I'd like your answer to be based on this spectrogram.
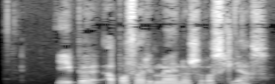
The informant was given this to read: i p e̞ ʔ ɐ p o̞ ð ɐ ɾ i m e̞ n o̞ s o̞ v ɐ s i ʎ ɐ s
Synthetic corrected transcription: i p e̞ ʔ ɐ p o̞ θ ɐ ɾ i m e̞ n o̞ s o̞ v ɐ s i ʎ ɐ s

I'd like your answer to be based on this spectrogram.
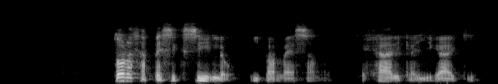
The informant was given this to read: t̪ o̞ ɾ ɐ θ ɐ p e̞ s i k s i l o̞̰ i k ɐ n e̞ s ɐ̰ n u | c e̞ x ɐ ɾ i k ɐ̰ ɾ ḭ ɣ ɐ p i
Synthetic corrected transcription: t̪ o̞ ɾ ɐ θ ɐ p e̞ s i k s i l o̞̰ i p ɐ m e̞ s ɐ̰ m u | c e̞ x ɐ ɾ i k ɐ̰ ʎ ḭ ɣ ɐ c i

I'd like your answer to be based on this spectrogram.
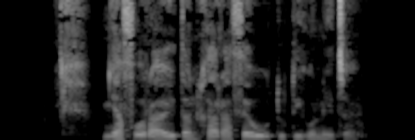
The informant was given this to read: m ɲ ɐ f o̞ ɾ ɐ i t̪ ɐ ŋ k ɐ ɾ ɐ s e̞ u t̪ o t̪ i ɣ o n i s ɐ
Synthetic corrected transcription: m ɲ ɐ f o̞ ɾ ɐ i t̪ ɐ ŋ x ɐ ɾ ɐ θ e̞ u t̪ u t̪ i ɣ o n i t͡s ɐ

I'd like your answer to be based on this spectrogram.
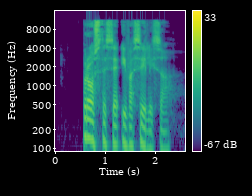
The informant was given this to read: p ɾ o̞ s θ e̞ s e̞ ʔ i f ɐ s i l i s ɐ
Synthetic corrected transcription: p ɾ o̞ s θ e̞ s e̞ ʔ i v ɐ s i l i s ɐ

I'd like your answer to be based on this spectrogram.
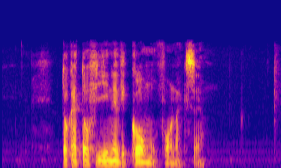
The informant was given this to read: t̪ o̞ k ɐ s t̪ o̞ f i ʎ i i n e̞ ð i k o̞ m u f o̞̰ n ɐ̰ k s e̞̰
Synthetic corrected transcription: t̪ o̞ k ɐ t̪ o̞ f i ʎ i i n e̞ ð i k o̞ m u f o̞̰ n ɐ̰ k s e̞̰

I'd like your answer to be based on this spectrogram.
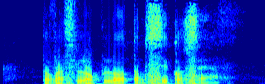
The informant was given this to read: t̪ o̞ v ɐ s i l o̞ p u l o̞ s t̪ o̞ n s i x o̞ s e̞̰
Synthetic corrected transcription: t̪ o̞ v ɐ s i l o̞ p u l o̞ t̪ o̞ n s i k o̞ s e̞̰

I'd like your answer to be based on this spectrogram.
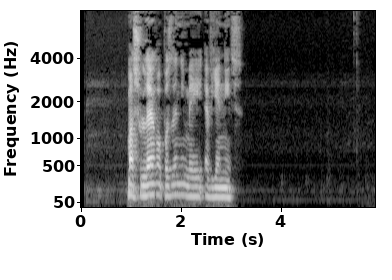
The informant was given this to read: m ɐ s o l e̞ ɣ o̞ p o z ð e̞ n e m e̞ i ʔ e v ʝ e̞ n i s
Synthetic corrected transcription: m ɐ s u l e̞ ɣ o̞ p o z ð e̞ n i m e̞ i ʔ e v ʝ e̞ n i s

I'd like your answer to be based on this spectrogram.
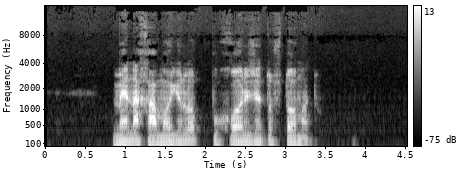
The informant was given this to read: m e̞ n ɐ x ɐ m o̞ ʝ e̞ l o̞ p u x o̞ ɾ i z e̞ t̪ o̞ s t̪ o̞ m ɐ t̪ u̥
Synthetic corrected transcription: m e̞ n ɐ x ɐ m o̞ ʝ e̞ l o̞ p u x o̞ ɾ i z e̞ t̪ o̞ s t̪ o̞ m ɐ t̪ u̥

